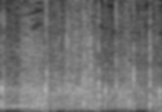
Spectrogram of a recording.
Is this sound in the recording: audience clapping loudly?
yes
